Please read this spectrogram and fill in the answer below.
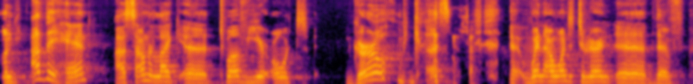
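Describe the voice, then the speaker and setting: Guy in his 30s, talks kinda high, rambles and laughs a lot. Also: measured pace. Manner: rambling, restarts, laughs often. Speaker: guest. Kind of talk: casual interview conversation.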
